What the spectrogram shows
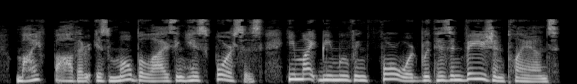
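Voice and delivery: ordinary delivery

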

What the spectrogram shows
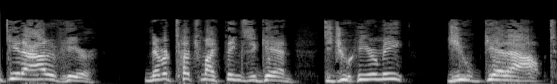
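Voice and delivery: very loud, screaming, shrieking drill-sergeant voice. Reading a story, the coach confronts the narrator: screaming, shrieking sergeant voice. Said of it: "Screaming, shrieking sergeant voice".

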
